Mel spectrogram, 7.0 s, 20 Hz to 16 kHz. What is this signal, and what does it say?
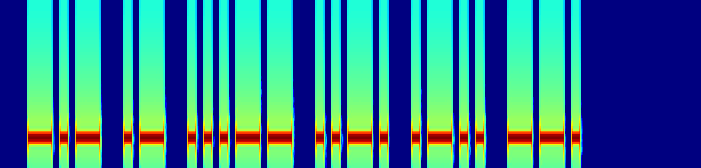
Morse code, heard as a keyed tone, about 15 wpm, 700 Hz. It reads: KA3FLG
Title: USA Callsign DE Callsign - 6 Characters - 15wpm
